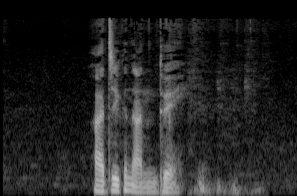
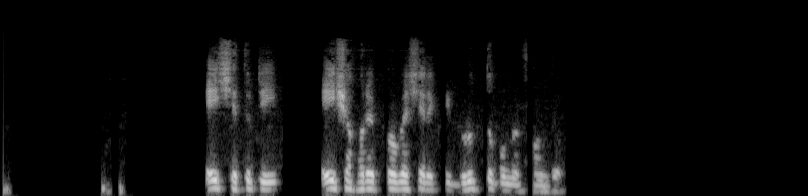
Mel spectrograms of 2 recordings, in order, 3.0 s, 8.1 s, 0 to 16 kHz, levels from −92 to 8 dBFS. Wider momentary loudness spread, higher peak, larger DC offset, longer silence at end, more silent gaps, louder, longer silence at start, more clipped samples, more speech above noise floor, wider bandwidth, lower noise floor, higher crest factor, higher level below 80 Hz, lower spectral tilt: first, 21 LU vs 13 LU; about the same, -4 dBFS vs -2 dBFS; neither; second, 0.6 s vs 2.45 s; second, none vs 0.19-1.00 s, 1.15-1.19 s, 1.33-2.06 s, 2.84-3.22 s; second, -24 LUFS vs -19 LUFS; first, 0.95 s vs 0.05 s; neither; second, 40 dB vs over 72 dB; first, 11.5 kHz vs 7.4 kHz; second, -64 dBFS vs under -90 dBFS; about the same, 24 dB vs 20 dB; first, -44 dBFS vs -58 dBFS; second, -5 dB/octave vs -7.5 dB/octave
